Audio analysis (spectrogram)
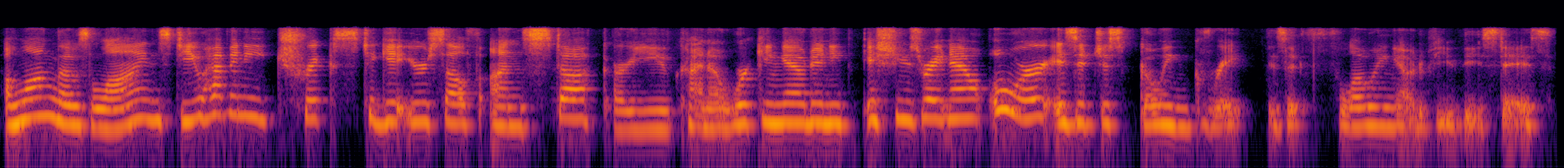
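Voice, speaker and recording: A woman's voice: fairly high pitch, moderate pace, gravelly, few pauses, a little mellow. A woman interviewer putting conversational questions to her guests. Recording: dull lo-fi audio.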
